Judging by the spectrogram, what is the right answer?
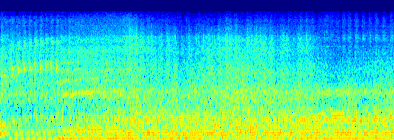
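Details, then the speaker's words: Scooter left sitting over a year, last fueled ethanol-free, restarted after carburetor concerns: quick, steady putter with no knocking or misfires, spitting a little oil; runs fine, just needs a good battery charge. "Well, gang, that was an easy revival. That thing fired up. I wouldn't say right up, but all it needs is a good battery charge."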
